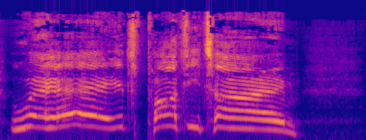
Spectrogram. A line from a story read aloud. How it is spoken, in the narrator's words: the Bell Sister fans are shouting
